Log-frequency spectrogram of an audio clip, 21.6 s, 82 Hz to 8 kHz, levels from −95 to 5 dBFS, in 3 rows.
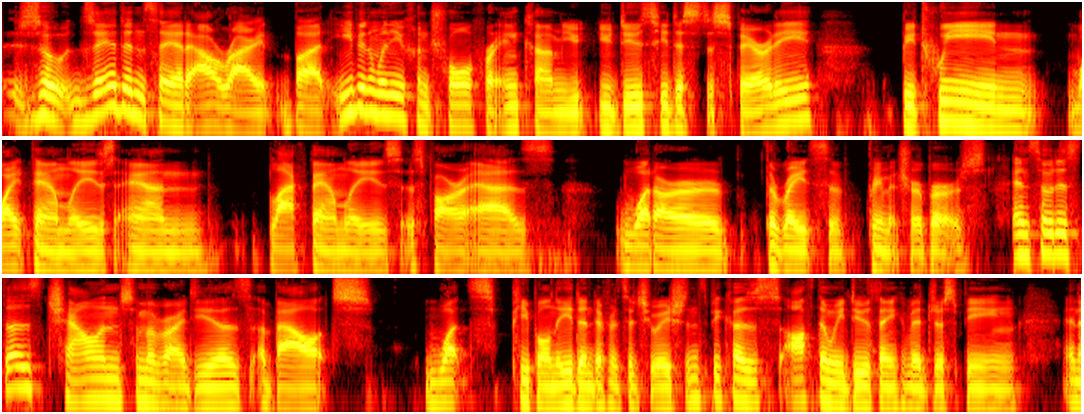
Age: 30-49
